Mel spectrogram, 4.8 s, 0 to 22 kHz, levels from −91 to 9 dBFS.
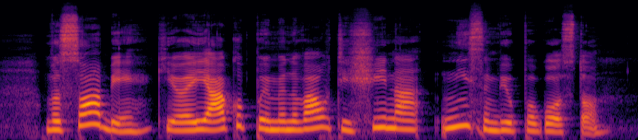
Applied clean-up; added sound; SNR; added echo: none; none; none; none.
